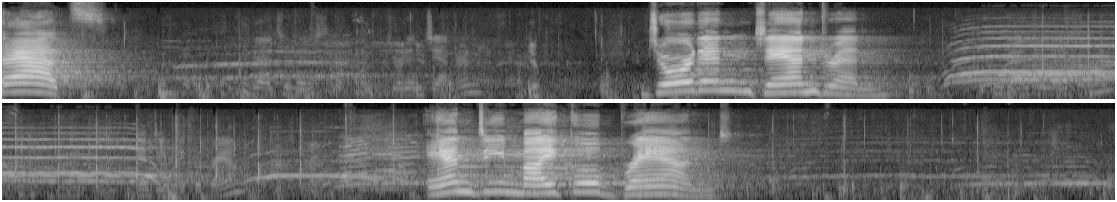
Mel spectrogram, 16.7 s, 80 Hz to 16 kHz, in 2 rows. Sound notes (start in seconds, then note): 11.5 audience applauding; 11.5 audience cheering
